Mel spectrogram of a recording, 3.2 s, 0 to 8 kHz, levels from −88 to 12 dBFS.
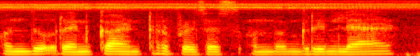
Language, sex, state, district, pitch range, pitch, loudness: Kannada, male, Karnataka, Koppal, 130-135 Hz, 130 Hz, -16 LUFS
